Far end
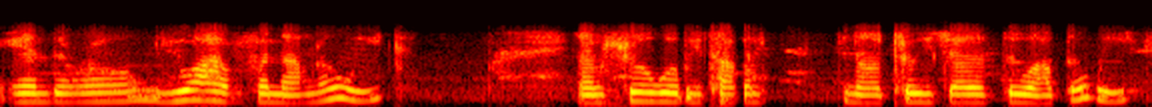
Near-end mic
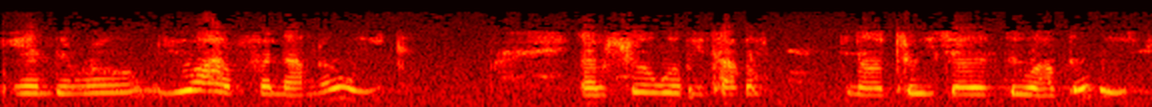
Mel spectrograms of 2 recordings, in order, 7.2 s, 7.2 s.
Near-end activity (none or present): none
